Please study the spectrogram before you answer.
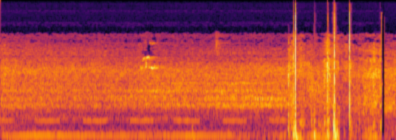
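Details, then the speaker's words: Optus ADSL copper phone line with no dial tone, tested at the lead-in cable at the front of the house: steady low hum with short beep repeating about twice a second, then handling clunks; engaged signal proves network fault, not internal wiring. "got my all right connected to here and i'm going to try and give you so if you can hear the um engage signal through my little microphone"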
